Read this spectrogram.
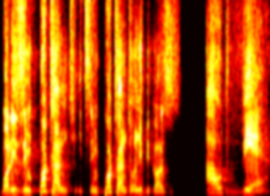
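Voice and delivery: loud, high preaching burst. Real, not acted. Preacher urging the congregation, loud and high. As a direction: preach it hard to the room. Preacher rising to full force.

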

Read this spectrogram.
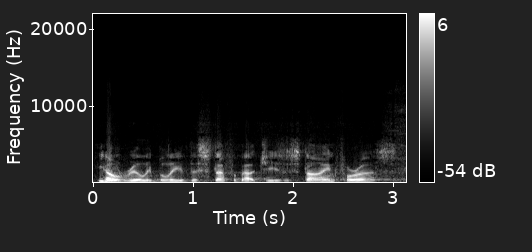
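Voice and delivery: loud preaching read of the quote. Acted. Pastor reading Adam Hamilton's words to the congregation, loudly. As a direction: read it out to the hall.

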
